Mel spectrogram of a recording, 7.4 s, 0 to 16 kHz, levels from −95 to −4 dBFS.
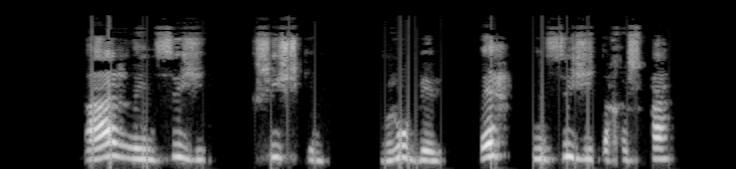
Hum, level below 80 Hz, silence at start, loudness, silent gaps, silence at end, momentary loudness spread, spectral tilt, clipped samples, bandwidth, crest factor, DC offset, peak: none; -58 dBFS; 0.85 s; -23 LUFS; 2.25-2.51 s, 3.31-3.79 s, 4.52-4.78 s, 5.16-5.30 s; 0.65 s; 15 LU; -3.5 dB/octave; under 0.1%; 11.5 kHz; 20 dB; under 0.1%; -4 dBFS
